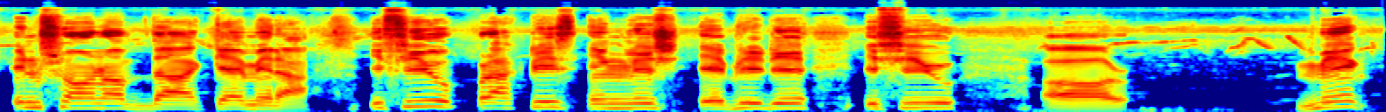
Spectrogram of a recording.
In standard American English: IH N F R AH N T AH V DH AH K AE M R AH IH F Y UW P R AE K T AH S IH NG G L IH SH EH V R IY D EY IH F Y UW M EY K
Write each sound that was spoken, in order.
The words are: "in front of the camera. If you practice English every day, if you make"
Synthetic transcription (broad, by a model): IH N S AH N AH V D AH K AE M R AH IH F Y UW P R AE K T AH S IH NG G L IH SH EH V R IY D EY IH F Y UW M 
